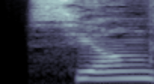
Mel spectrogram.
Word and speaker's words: Xiang: Xiang sort of rhymes with the English word song, except that the first sound is halfway between S and SH.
